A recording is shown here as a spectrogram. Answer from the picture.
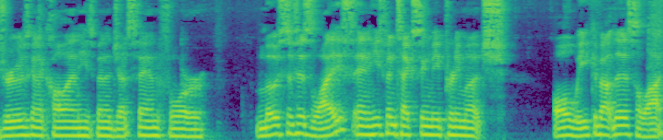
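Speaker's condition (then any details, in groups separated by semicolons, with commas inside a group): No condition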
